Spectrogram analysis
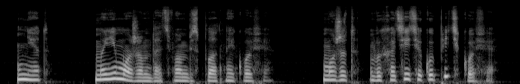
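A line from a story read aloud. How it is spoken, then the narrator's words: Very calm. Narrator (Russian): сказала очень спокойно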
